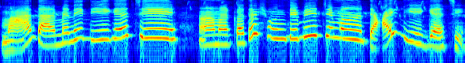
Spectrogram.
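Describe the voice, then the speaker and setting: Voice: very high-pitched, very animated, unhurried, very noisy, heavily acted. A performer voicing a sweet, eager little village girl in a cartoon, with a pleading, affectionate, childlike manner. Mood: delighted. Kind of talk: cartoon voice acting.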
